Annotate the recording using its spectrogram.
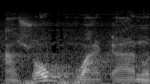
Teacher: Tidak boleh dengung karena ini tidak ada nun, itu wawu bertemu wawu harus seperti wawu tasdid asaw wa kanu, kencang cepat asaw wa kanu, tidak boleh asaw wa kanu ya.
